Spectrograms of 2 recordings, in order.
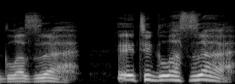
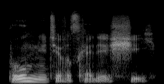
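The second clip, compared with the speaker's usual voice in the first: unvoiced rustling whisper, very soft; 6 semitones lower, 9 dB quieter than usual. A narrator's reading. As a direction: breathe it out like dry leaves stirring. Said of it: "прошелестел голос".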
